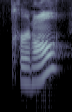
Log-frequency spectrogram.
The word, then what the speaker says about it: colonel: Why is there an L? – Why is it spelled like colonel? I don't know. but, but that's what it is in French.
